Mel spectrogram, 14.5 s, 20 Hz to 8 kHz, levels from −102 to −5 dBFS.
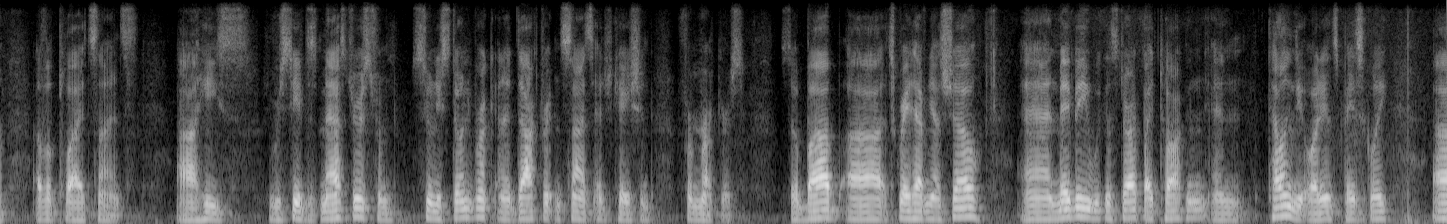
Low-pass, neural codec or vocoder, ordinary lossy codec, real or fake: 7.2 kHz; none; Opus, 32 kbps; real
